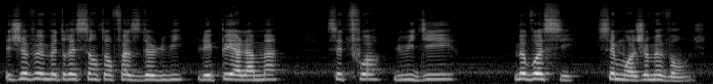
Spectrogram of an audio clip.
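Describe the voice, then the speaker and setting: A woman's voice: on the high side, steady tone, a little slow, lightly acted. A woman reading the part of an embittered, vengeful middle-aged nobleman in an audiobook, grave and brooding. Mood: anguished.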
